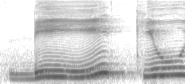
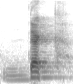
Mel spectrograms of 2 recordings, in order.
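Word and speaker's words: deque: should call it as deck its pronunciation is deck not DQ okay okay the actual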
